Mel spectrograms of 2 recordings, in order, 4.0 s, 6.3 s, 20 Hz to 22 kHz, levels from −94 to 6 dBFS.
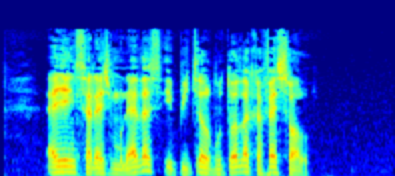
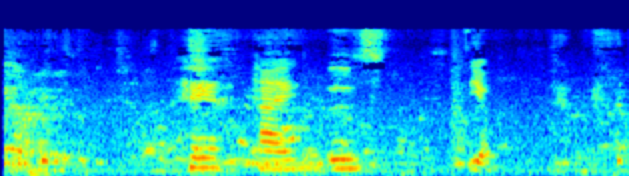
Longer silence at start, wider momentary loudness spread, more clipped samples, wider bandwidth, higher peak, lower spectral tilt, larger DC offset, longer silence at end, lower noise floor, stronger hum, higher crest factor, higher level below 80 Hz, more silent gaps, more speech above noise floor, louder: first, 0.5 s vs 0.05 s; second, 11 LU vs 23 LU; neither; about the same, 11.5 kHz vs 11.5 kHz; about the same, -2 dBFS vs -2 dBFS; second, -2.5 dB/octave vs -4 dB/octave; neither; first, 0.9 s vs 0 s; first, -73 dBFS vs -47 dBFS; neither; about the same, 22 dB vs 20 dB; second, -56 dBFS vs -50 dBFS; neither; first, 50 dB vs 27 dB; about the same, -21 LUFS vs -21 LUFS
